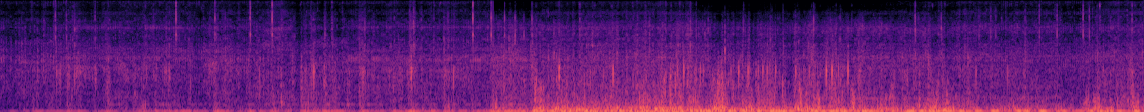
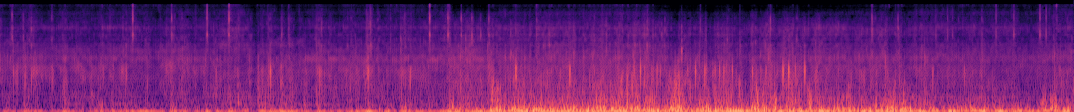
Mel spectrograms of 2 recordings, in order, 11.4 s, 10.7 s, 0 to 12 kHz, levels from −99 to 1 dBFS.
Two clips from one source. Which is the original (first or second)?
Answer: first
